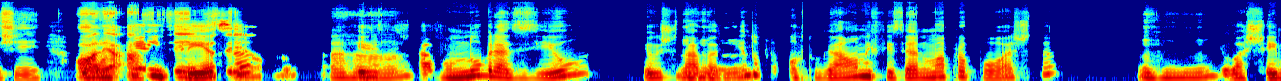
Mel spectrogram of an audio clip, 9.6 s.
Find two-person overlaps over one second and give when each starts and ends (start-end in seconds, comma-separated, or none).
0.6-1.9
